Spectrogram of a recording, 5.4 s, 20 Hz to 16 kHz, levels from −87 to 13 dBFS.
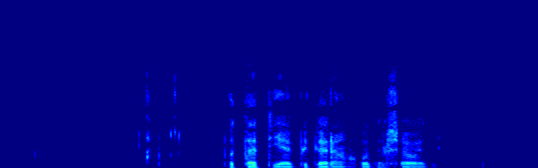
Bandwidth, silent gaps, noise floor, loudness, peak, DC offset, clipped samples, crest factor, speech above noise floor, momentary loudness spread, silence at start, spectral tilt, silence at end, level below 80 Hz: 10 kHz; 1.51-1.71 s, 1.79-2.25 s, 2.39-2.45 s, 2.63-2.68 s; under -90 dBFS; -53 LUFS; -34 dBFS; under 0.1%; under 0.1%; 24 dB; over 37 dB; 18 LU; 1.45 s; -4 dB/octave; 0.95 s; -86 dBFS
